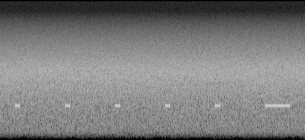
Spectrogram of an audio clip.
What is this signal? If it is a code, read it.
Radio time signal (six pips, as the Greenwich Time Signal), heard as pips, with radio hiss.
